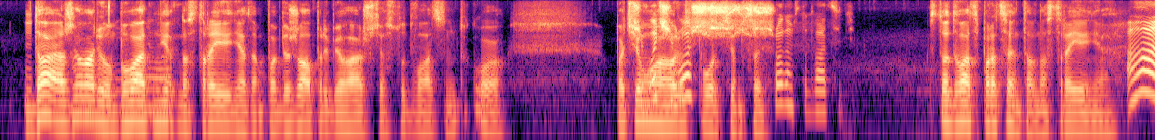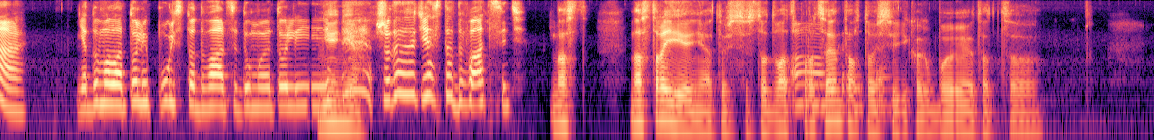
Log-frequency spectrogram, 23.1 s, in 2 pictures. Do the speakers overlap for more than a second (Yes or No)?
Yes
